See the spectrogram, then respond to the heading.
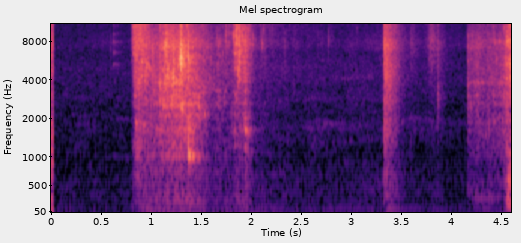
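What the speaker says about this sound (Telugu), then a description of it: "కుక్ చేసుకునేదానికి ఒక 2 కప్పులు నీళ్ళు పోసుకోవాలి" Water poured into a pot for cooking mung beans with cumin and curry leaves, heard as two separate gushing pours, the first longer and fuller, with quiet gaps between them.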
